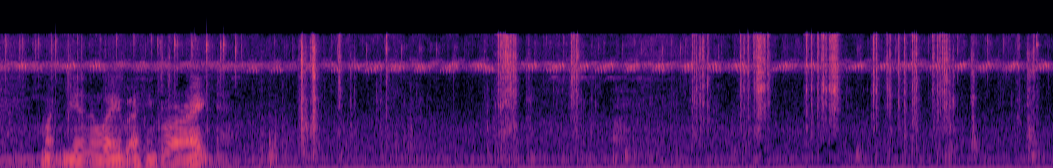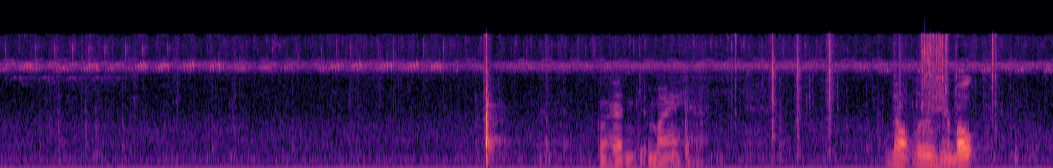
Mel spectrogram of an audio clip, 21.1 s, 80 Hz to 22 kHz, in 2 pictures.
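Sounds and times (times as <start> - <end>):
insects droning: 0.0 - 21.0
hand ratchet clicking: 4.9 - 6.0, 6.8 - 10.4, 19.6 - 20.6.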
